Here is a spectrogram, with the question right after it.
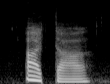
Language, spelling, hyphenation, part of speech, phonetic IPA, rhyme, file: Hungarian, ágytál, ágy‧tál, noun, [ˈaːctaːl], -aːl, Hu-ágytál.ogg
- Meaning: bedpan (a chamber pot used while still in bed)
